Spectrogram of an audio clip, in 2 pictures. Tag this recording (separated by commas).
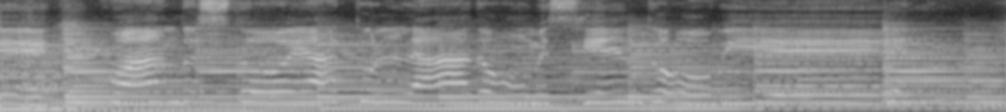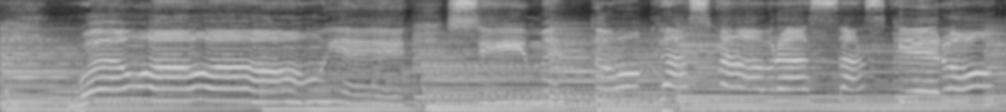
Music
